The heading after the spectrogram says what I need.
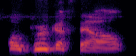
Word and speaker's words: Obergefell: we had this we neither one of us can remember how to pronounce it from one week to the next but it's Alberta fell and oberka fell um said that um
